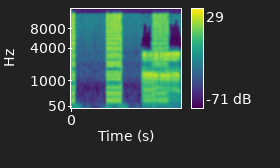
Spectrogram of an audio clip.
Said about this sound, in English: Oh, way late. You got beat by the buzzer. Sorry. Late.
